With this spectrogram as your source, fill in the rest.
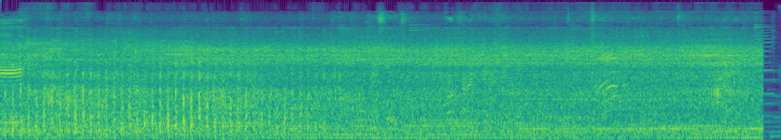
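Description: A ferry heading to Governors Island, New York, rumbles with a loud, continuous engine drone and wind-buffeted noise that runs unbroken until a sudden cutoff at the very end.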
